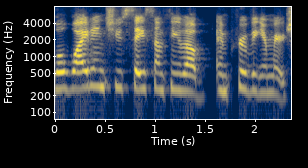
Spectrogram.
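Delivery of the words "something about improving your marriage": normal talking voice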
